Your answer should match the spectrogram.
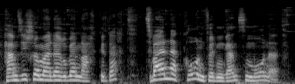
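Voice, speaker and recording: An actor in a radio play voicing a proud, earnest young cavalry lieutenant, polite and emphatic. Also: male voice, high-pitched, rapid-fire, no echo, lightly acted. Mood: exasperated, ironic.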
